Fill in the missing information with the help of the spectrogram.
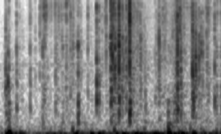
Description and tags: Some gruesome squelches, heavy impacts and random bits of foley that have been lying around.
